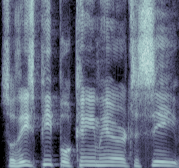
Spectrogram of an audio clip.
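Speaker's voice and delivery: put-on high-pitched Canadian accent. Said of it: "in his, like, Canadian accent".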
